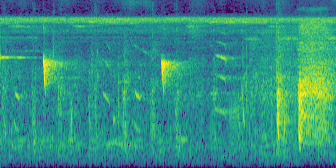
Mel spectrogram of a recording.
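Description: Twelve-wired bird-of-paradise giving two loud, harsh, downslurred notes about one and a half seconds apart. Faint chirps of other forest birds sound in the background.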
